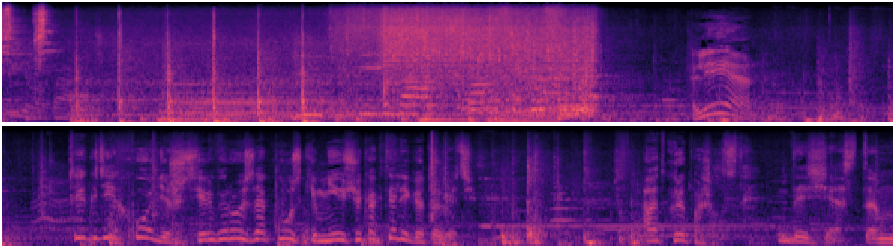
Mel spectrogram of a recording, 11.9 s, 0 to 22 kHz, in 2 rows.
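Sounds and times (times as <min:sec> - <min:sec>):
knife chopping food on a board: 0:00.5 - 0:02.2
food sizzling in a hot pan on a stove: 0:01.8 - 0:04.0
speech: 0:04.6 - 0:05.3, 0:06.4 - 0:11.8.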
